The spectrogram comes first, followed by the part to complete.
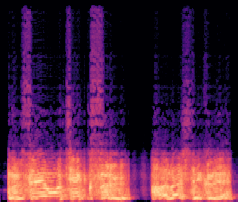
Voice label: jp chat; War Thunder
